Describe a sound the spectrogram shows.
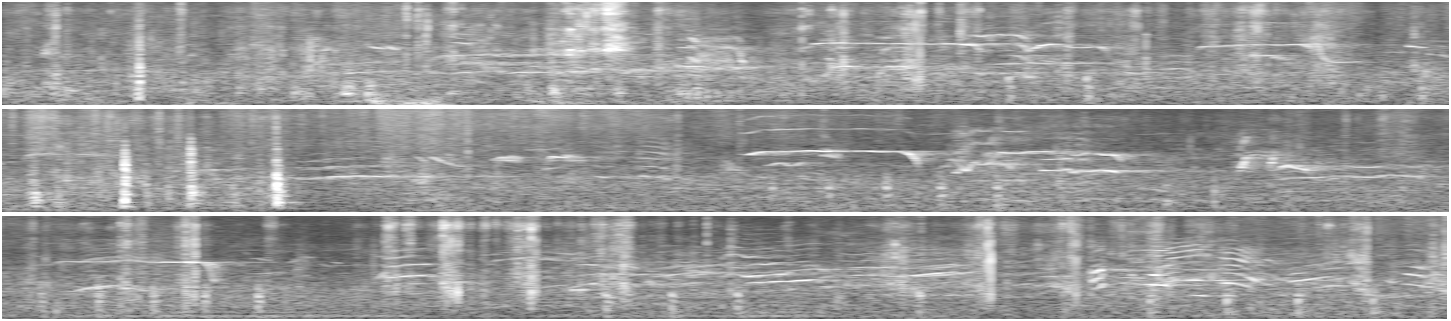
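A young goat's hooves tap and scrape on a plastic sheet.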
